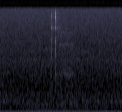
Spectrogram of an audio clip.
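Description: Faint computer-mouse click about a second in, selecting an on-screen pen tool, over a low steady room hum.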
